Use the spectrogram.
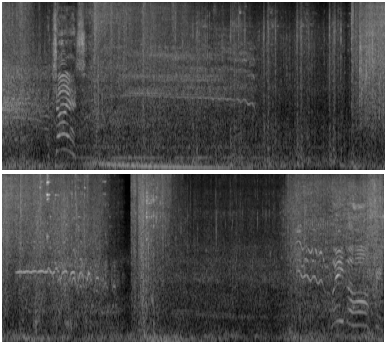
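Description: Horses in the video game Game of Thrones: Kingsroad, whinnying sharply several times over hoofbeats, rushing water and battle noise, loud and close, with voices shouting in between.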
